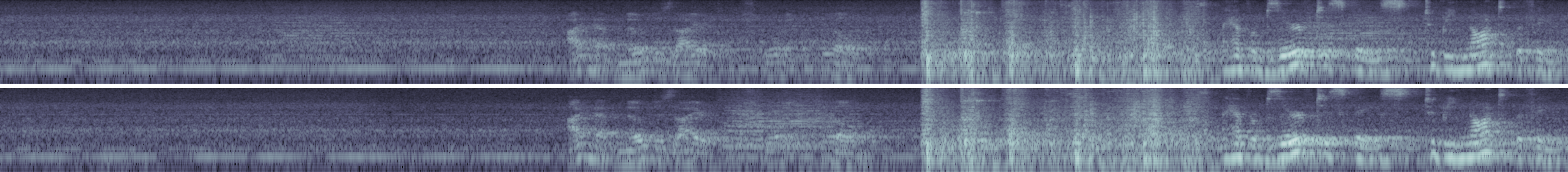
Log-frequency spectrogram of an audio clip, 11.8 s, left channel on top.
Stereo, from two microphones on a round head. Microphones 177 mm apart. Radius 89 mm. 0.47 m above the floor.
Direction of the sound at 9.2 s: 25° left (ahead or behind).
